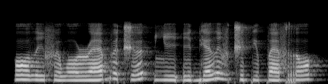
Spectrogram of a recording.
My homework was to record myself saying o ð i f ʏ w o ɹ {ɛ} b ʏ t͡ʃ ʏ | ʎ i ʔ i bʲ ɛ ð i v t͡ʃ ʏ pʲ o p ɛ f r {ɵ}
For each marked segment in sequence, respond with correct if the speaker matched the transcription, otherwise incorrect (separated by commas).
correct, incorrect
